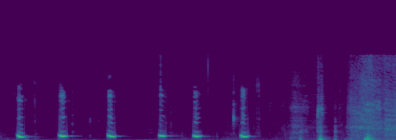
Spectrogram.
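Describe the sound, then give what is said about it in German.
An animal-voice imitator imitates common toad calls: six short, evenly spaced croaking chirps in quick succession, clear, followed by a few rougher breathy sounds and a burst of noise. “Und dazwischen hört man dann die Erdkröten rufen.”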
